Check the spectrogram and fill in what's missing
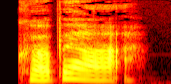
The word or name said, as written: kopar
